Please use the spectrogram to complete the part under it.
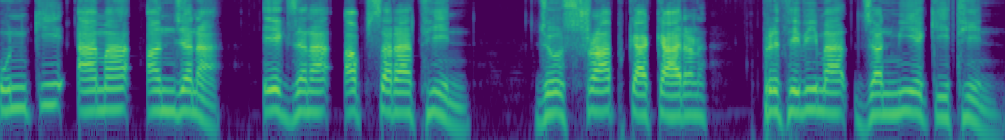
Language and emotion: Nepali, neutral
